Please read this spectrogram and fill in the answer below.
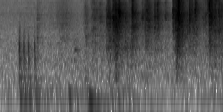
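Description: Quiet crinkling and rustling of a trading-card pack wrapper being handled and torn open, starting about a second in after a faint click.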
